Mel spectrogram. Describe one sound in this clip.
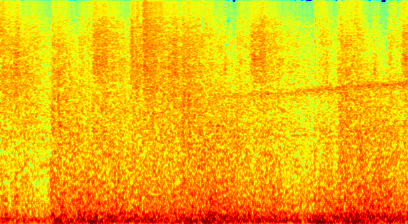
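Laser beams zap and hum.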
